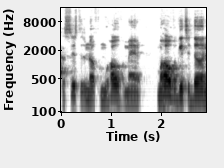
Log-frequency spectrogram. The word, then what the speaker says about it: Muchova: It looks like Muchova, but it's Muchova.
